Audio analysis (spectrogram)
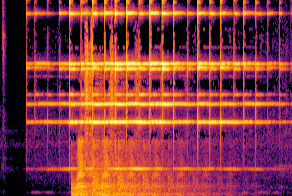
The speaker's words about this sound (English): I think it's time for last call. What do you say we sound the alarm? Oh, yeah, last call.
